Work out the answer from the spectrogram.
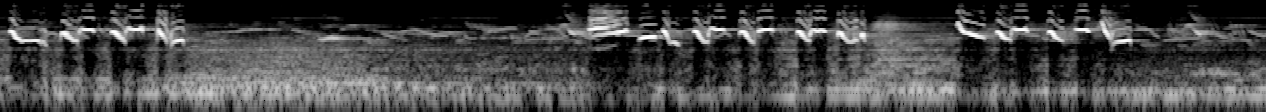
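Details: Oriental magpie-robin, 'nembak' style with 'bongkar isian' display: three runs of quick, emphatic whistled notes that swoop down and up, with short pauses of quiet, scratchy twitter between them.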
